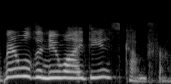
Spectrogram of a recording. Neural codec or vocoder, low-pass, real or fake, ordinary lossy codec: codec, 16 kHz, 4 kbps, FunCodec, trained on Chinese and English, 50 frames a second; 7.2 kHz; fake; Opus, 24 kbps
